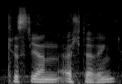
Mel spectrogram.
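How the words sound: The name is said with German pronunciation. "the German pronunciation is"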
